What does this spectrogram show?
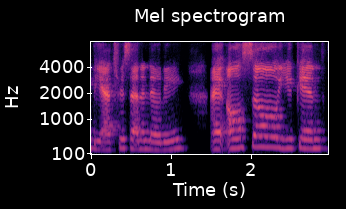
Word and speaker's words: Beatrice: for taking the time i just realized that i mispronounced your name i said beatrice but it's beatrice a beautiful name i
